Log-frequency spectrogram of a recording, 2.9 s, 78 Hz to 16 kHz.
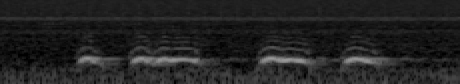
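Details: Owls calling from a rooftop on 29 October 2014, a sequence of four short, low hoots, the second doubled, spaced irregularly over about two seconds, fairly quiet against a soft background hum.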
